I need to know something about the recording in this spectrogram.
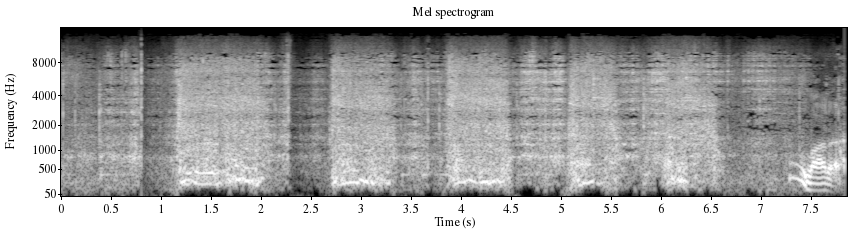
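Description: Nuts rattle and shake in a metal pot.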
